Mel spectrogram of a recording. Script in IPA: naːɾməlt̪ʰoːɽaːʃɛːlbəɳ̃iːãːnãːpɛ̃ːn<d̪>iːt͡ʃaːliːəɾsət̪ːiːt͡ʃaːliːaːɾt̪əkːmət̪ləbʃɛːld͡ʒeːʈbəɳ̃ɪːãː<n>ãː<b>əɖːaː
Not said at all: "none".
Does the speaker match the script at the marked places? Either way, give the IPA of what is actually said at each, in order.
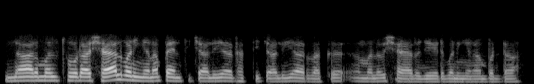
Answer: t̪, n, b

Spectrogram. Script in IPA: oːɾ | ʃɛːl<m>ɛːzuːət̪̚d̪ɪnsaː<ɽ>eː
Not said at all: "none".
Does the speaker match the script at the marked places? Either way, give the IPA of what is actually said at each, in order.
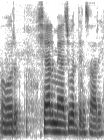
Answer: m, ɾ

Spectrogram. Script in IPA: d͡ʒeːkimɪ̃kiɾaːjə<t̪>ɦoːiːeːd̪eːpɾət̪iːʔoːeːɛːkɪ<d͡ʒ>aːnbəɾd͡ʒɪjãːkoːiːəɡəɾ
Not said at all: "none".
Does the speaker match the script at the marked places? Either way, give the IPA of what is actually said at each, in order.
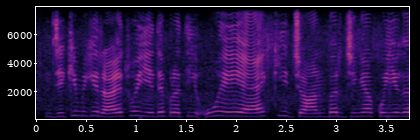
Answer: t̪, d͡ʒ

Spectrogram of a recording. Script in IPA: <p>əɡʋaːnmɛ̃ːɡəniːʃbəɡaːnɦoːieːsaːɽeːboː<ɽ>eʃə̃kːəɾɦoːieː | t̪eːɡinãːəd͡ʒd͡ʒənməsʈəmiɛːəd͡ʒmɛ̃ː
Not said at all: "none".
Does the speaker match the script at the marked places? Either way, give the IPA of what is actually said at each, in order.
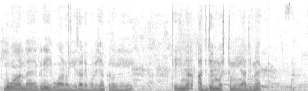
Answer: b, l

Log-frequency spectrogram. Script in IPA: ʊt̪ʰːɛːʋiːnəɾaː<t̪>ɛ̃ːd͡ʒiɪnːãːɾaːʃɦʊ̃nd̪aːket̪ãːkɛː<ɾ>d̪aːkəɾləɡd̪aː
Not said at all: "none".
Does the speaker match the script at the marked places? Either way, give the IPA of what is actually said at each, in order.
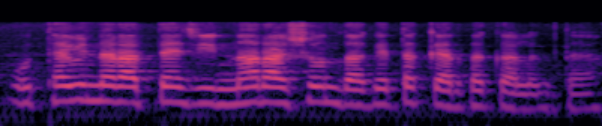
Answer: t̪, ɾ

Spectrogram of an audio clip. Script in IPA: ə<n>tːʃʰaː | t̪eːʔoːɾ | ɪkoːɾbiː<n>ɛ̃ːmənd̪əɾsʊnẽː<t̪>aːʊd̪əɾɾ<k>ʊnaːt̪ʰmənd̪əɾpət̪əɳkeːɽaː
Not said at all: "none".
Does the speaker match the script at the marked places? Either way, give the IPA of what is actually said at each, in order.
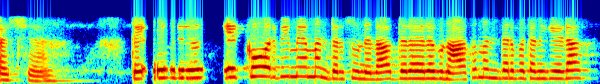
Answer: none, m, d̪, ɡ

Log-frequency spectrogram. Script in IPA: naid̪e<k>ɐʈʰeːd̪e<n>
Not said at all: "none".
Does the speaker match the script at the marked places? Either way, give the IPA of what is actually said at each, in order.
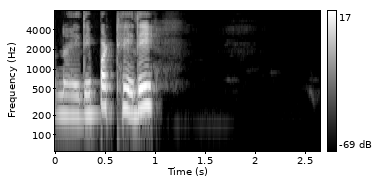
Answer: p, none

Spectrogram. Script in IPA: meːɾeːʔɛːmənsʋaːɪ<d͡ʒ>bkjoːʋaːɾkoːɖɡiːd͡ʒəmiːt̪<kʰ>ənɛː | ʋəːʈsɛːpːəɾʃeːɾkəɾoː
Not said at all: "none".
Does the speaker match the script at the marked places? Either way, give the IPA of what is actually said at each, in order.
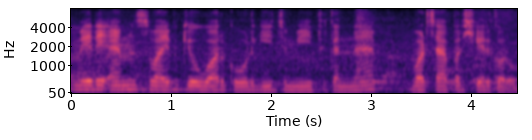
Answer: none, k

